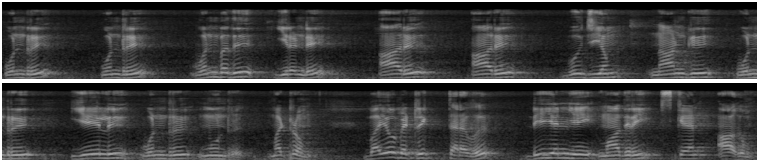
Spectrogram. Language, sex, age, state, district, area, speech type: Tamil, male, 45-60, Tamil Nadu, Madurai, urban, read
